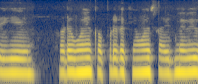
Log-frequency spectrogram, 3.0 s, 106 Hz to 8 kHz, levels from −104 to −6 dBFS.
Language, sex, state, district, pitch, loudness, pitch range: Hindi, female, Goa, North and South Goa, 200 Hz, -15 LUFS, 195-200 Hz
